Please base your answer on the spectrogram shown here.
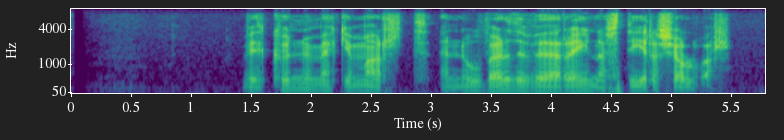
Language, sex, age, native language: Icelandic, male, 20-29, Icelandic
